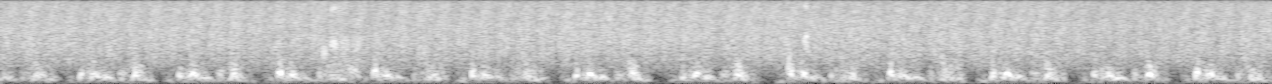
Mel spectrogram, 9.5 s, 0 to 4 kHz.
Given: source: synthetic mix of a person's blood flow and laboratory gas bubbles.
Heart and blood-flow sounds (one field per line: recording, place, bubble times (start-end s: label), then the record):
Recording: Doppler ultrasound of blood flow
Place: precordium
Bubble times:
2.38-2.71 s: bubbles
5.89-5.96 s: bubbles
6.02-6.08 s: bubbles
From the record:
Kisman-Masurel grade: 122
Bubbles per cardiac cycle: 1 to 2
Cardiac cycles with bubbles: 10 to 50%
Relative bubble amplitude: moderate (0.250 to 0.450)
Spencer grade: 2 (many but less than half of the cardiac periods contain bubble signals, singularly or in groups)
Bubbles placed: anywhere in the cardiac cycle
